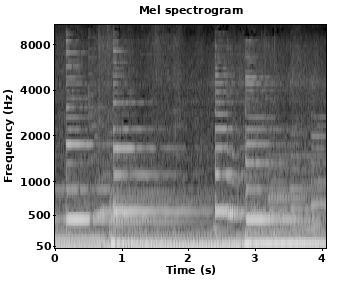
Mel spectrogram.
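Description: Instrumental dance music with plucked-string notes over held bass notes, changing chord about every second.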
